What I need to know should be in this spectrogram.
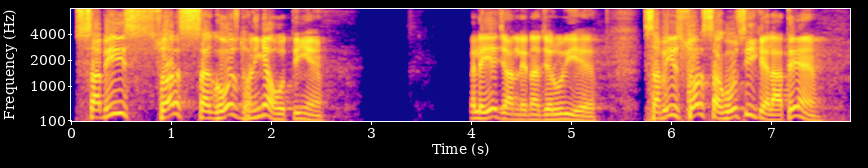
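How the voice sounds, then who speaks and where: A man's voice: fairly high pitch, sing-song, unhurried, long pauses, a bit bright. A man teaching an online grammar class, explaining step by step, repeating examples aloud and asking the class rhetorical questions.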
